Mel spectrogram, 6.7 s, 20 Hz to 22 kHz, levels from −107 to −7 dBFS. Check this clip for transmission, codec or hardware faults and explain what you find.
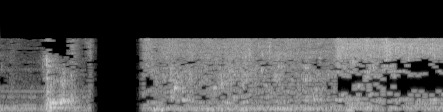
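There's one codec problem, and it runs through the whole clip. From start to finish nothing comes through above 5.3 kHz, so the sound is dull and boxed-in, with a watery, swirly texture and smeared attacks. That's likely heavy MP3 compression, where the encoder ran short of bits, pointing to something as low as 16 kbps. It chopped off the treble and kept dropping weak frequency detail in and out between frames.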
